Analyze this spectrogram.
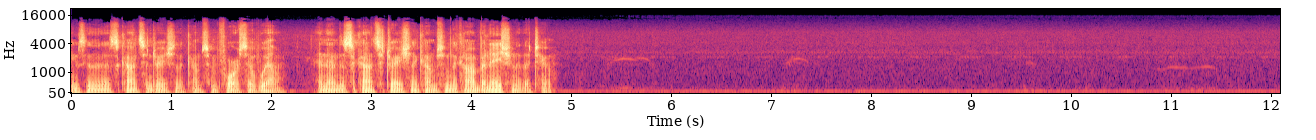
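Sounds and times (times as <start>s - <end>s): light hiss: 0.0s - 12.0s
low steady hum: 0.0s - 12.0s.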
